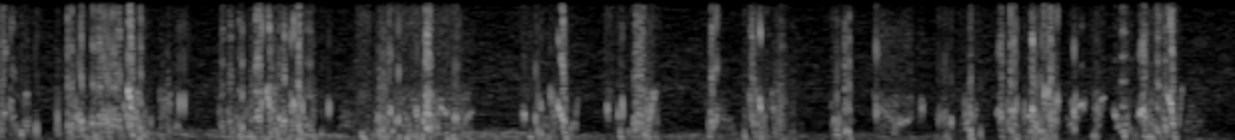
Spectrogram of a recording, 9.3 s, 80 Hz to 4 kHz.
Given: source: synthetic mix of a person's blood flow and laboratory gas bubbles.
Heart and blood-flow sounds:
Doppler ultrasound of blood flow; subclavian vein
0.00-0.32 s: bubbles
0.40-1.42 s: bubbles
1.62-2.51 s: bubbles
2.67-3.60 s: bubbles
3.90-4.35 s: bubbles
4.53-4.97 s: bubbles
5.28-5.43 s: bubbles
5.54-5.98 s: bubbles
6.21-6.41 s: bubbles
6.54-6.95 s: bubbles
7.01-7.17 s: bubbles
7.20-7.40 s: bubbles
7.46-7.94 s: bubbles
7.98-8.29 s: bubbles
8.33-8.89 s: bubbles
From the record:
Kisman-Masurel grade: 444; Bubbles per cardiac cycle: continuous sound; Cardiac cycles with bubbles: 100%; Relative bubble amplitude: maximal (0.775 to 0.999); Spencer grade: 4 (maximum detectable bubble signal sounding continuously throughout systole and diastole of every cardiac period, and overriding the amplitude of the normal cardiac signals); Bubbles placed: anywhere in the cardiac cycle

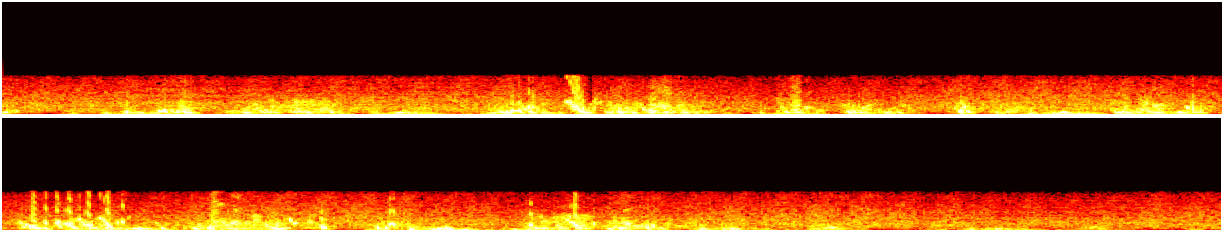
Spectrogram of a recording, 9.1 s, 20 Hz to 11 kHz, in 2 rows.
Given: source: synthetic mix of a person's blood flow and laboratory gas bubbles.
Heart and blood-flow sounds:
Doppler ultrasound of blood flow; precordium
0.00-0.08 s: bubbles
0.43-0.52 s: bubbles
0.55-0.77 s: bubbles
0.88-1.28 s: bubbles
1.84-2.69 s: bubbles
2.90-3.42 s: bubbles
3.53-3.67 s: bubbles
3.70-3.86 s: bubbles
4.15-4.54 s: bubbles
4.60-5.06 s: bubbles
5.12-5.83 s: bubbles
5.94-6.08 s: bubbles
6.52-7.09 s: bubbles
From the record:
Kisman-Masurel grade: 333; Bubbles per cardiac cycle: rolling drumbeat, 9 or more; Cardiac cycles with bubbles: 50 to 99%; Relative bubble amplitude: loud (0.450 to 0.775); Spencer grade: 3 (all of the cardiac periods contain showers or single bubble signals, but not dominating or overriding the cardiac motion signals); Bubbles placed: only in the low amplitude regions of the cardiac cycle

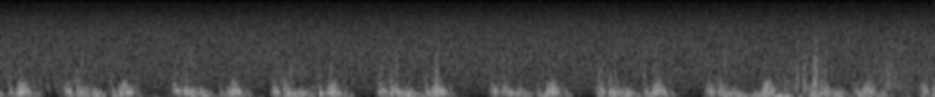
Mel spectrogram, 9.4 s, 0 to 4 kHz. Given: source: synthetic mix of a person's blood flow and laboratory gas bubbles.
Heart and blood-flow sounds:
Doppler ultrasound of blood flow; precordium
0.35-0.72 s: bubbles
From the record:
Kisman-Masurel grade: 111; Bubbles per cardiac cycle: 1 to 2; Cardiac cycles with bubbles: 1 to 10%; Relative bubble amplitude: barely perceptible (0.100 to 0.250); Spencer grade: 1 (occasional bubble signal discernible with the cardiac motion signal, with majority of cardiac periods free of bubbles); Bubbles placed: anywhere in the cardiac cycle

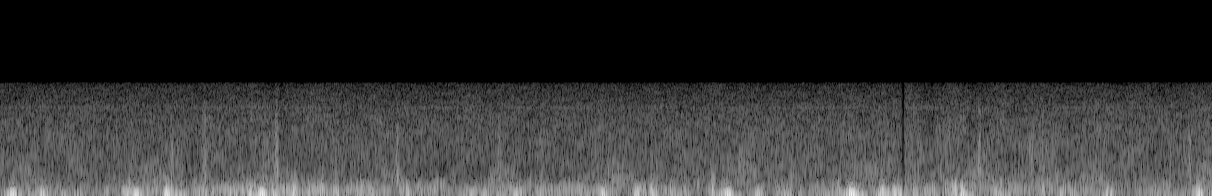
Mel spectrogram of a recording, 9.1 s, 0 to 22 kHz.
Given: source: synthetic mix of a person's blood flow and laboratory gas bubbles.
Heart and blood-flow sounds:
Doppler ultrasound of blood flow; subclavian vein
no bubbles
From the record:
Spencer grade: 0 (complete lack of bubble signals)

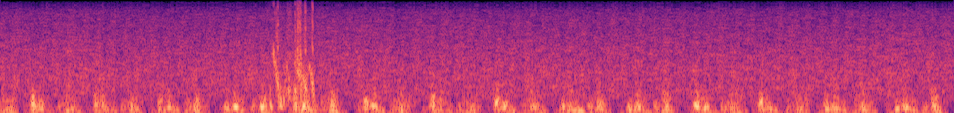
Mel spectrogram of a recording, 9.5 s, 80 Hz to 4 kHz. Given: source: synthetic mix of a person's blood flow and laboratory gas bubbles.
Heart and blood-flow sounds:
Doppler ultrasound of blood flow; precordium
2.67-3.19 s: bubbles
From the record:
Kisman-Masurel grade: 212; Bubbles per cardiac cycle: several, 3 to 8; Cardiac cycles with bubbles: 1 to 10%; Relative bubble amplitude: moderate (0.250 to 0.450); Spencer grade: 1 (occasional bubble signal discernible with the cardiac motion signal, with majority of cardiac periods free of bubbles); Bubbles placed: anywhere in the cardiac cycle

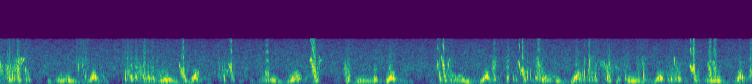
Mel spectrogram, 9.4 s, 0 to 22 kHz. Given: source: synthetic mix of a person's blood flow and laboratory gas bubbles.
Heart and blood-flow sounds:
Doppler ultrasound of blood flow; precordium
0.00-0.41 s: bubbles
0.95-1.11 s: bubbles
1.53-2.11 s: bubbles
2.21-2.37 s: bubbles
2.71-2.95 s: bubbles
3.30-3.38 s: bubbles
3.85-4.05 s: bubbles
4.29-4.41 s: bubbles
4.60-4.73 s: bubbles
5.44-5.67 s: bubbles
6.13-6.22 s: bubbles
6.32-6.87 s: bubbles
7.26-7.88 s: bubbles
7.95-8.10 s: bubbles
8.33-8.54 s: bubbles
8.61-8.74 s: bubbles
8.84-9.02 s: bubbles
9.37-9.41 s: bubbles
From the record:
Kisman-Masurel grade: 232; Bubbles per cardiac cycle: several, 3 to 8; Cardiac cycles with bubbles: 50 to 99%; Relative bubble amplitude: moderate (0.250 to 0.450); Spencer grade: 3 (all of the cardiac periods contain showers or single bubble signals, but not dominating or overriding the cardiac motion signals); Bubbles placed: only in the low amplitude regions of the cardiac cycle

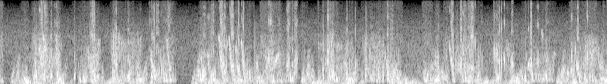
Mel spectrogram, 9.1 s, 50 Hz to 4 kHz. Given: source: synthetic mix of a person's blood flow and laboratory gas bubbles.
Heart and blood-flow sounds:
Doppler ultrasound of blood flow; precordium
0.00-0.07 s: bubbles
0.32-0.43 s: bubbles
0.47-0.94 s: bubbles
1.08-1.53 s: bubbles
1.65-2.13 s: bubbles
2.22-2.67 s: bubbles
2.98-3.82 s: bubbles
3.89-4.62 s: bubbles
4.77-5.37 s: bubbles
5.41-6.04 s: bubbles
6.33-6.62 s: bubbles
6.65-7.25 s: bubbles
7.41-7.72 s: bubbles
7.83-8.35 s: bubbles
8.52-9.09 s: bubbles
From the record:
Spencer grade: 3 (all of the cardiac periods contain showers or single bubble signals, but not dominating or overriding the cardiac motion signals); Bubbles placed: anywhere in the cardiac cycle

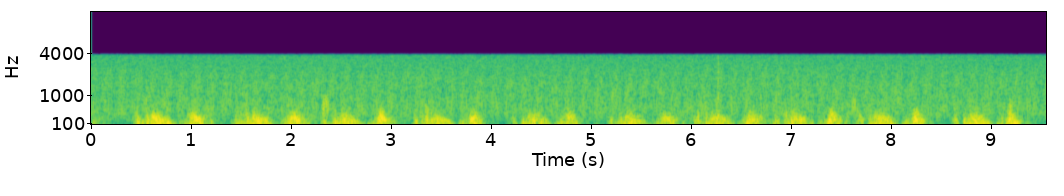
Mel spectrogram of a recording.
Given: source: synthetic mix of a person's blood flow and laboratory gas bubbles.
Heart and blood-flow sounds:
Doppler ultrasound of blood flow; precordium
2.29-2.38 s: bubbles
3.28-3.42 s: bubbles
6.04-6.11 s: bubbles
6.25-6.32 s: bubbles
7.58-7.66 s: bubbles
9.17-9.21 s: bubbles
From the record:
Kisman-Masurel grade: 121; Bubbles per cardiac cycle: 1 to 2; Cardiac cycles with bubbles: 10 to 50%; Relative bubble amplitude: barely perceptible (0.100 to 0.250); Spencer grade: 2 (many but less than half of the cardiac periods contain bubble signals, singularly or in groups); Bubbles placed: anywhere in the cardiac cycle

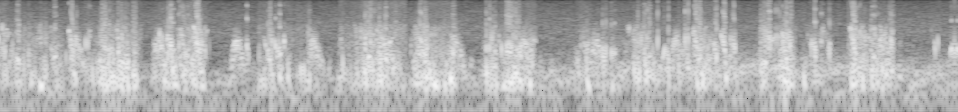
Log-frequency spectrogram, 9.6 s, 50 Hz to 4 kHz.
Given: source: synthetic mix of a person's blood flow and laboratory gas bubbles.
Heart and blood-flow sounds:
Doppler ultrasound of blood flow; subclavian vein
0.00-0.81 s: bubbles
0.85-1.46 s: bubbles
1.57-2.14 s: bubbles
2.48-2.56 s: bubbles
2.60-3.17 s: bubbles
3.42-4.63 s: bubbles
4.86-5.41 s: bubbles
5.78-6.75 s: bubbles
6.79-7.46 s: bubbles
7.60-8.00 s: bubbles
8.04-8.37 s: bubbles
8.51-9.05 s: bubbles
9.34-9.46 s: bubbles
9.50-9.59 s: bubbles
From the record:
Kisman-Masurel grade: 444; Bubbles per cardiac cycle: continuous sound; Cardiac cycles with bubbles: 100%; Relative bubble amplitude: maximal (0.775 to 0.999); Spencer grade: 4 (maximum detectable bubble signal sounding continuously throughout systole and diastole of every cardiac period, and overriding the amplitude of the normal cardiac signals); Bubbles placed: anywhere in the cardiac cycle

